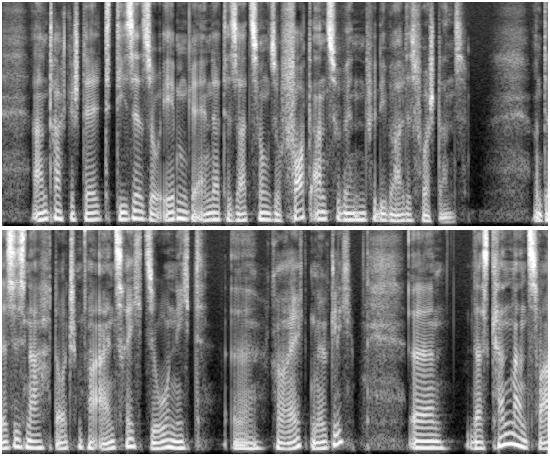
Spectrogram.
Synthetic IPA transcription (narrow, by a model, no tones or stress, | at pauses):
ʔa̰ntʁ̥aːk̚ɡ̥əʃtɛltd̥iːzəzoːʔeːbm̩ɡə̰ʔɛ̰ndɐtʰəzat͡sʊŋzofɔɐtʔa̰nt͡suvɛndn̩fyːɐdiːvaːldɛsfoːɐʃta̰nt͡s | ʔʊnt̚d̥asɪstnaːχd̥ɔʏt͡ʃəmfɛɐʔa̰ɪnsʁɛçtz̥oːnɪçt | ʔɛ̰ːkʰɔʁɛk̚tmøːklɪç | ʔ | d̥askʰanmant͡sv̥a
